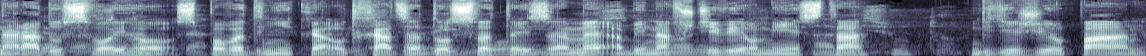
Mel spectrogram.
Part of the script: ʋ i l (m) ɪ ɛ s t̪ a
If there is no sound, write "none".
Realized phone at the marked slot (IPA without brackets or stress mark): m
